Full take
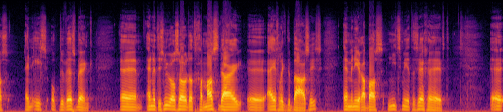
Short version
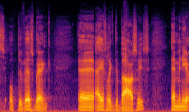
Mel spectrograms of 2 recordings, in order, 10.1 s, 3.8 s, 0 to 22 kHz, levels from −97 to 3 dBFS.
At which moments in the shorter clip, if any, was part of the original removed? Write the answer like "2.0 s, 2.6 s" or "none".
1.9 s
